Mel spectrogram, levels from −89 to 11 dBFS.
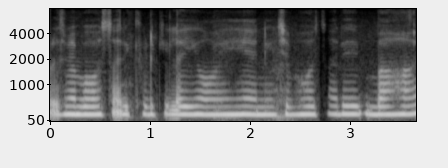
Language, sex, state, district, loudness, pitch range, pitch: Hindi, male, Madhya Pradesh, Bhopal, -15 LUFS, 205-215 Hz, 210 Hz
